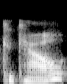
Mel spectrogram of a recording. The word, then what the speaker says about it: cacao: other types of chocolate i believe you're supposed to pronounce that cacao i believe coco what you're saying is the plant from which they make cocaine cacao what that i mean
